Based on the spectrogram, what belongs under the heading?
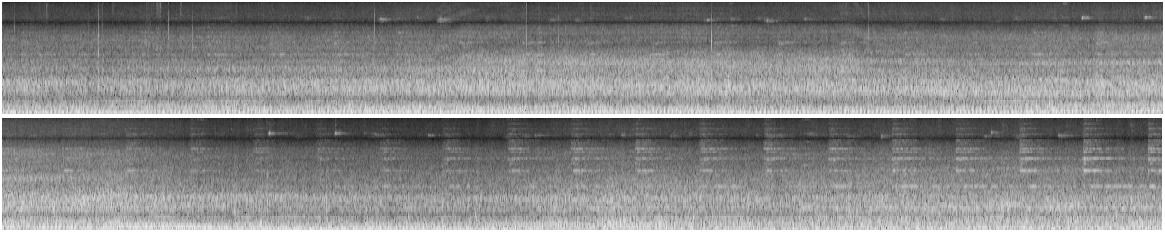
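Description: A passing train: the steady running of a diesel locomotive's engine together with the rumble of the caboose and passenger cars rolling on the rails. In the second half, the wheels click regularly over the rail joints.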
